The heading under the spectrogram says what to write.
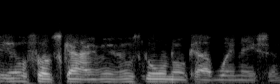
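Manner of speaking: downcast, glum, low and quiet gloomy voice. A caller on the phone greeting the host and audience, gloomy. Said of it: "you sound gloom".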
